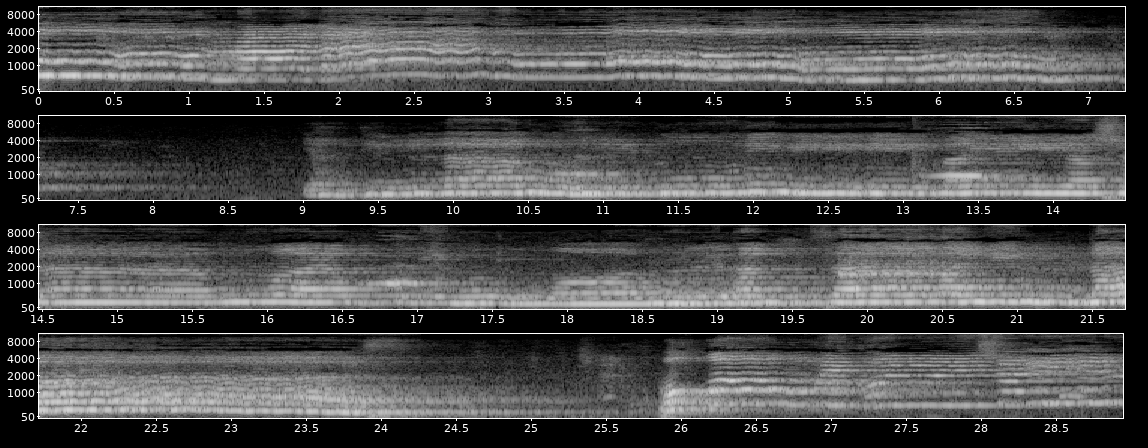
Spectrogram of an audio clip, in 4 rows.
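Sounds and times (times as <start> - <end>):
person reciting melodically: 9.0 - 24.6.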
